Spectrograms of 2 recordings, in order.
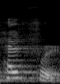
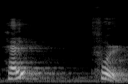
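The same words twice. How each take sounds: First: Said in the usual way. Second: ഹെൽപ്ഫുൾ said very slowly, split into syllables; drawn-out ഹെൽപ്ഫുൾ, syllable by syllable; slow syllable-split word. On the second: Shown as a demonstration. Teacher to students, sounding ഹെൽപ്ഫുൾ out slowly. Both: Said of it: "okay, ഹെൽപ്ഫുൾ".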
